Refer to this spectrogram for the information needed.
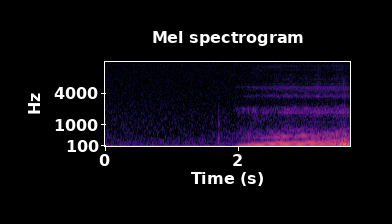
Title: NURTON / SOUNDS / schnarchen / snoring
